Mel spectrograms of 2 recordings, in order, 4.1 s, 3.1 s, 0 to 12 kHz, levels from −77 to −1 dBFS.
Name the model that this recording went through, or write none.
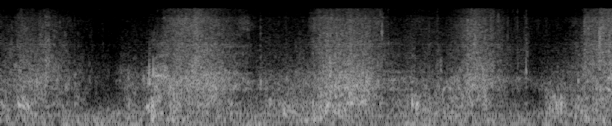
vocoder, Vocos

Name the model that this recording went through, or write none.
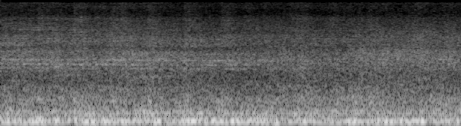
none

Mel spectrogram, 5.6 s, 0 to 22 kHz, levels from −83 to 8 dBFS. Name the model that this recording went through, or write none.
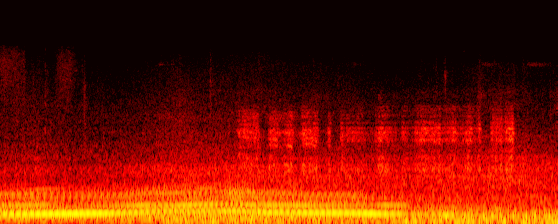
none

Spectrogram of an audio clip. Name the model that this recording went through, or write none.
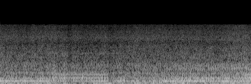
vocoder, BigVGAN v2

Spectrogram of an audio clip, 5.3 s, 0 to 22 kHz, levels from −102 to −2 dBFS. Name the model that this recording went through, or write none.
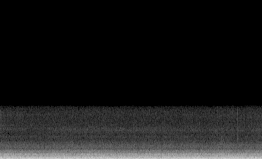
none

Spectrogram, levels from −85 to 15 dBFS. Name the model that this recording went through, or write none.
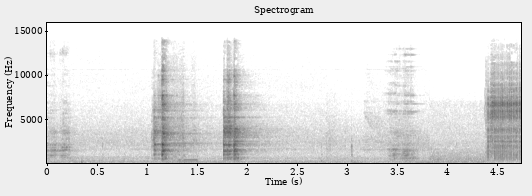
none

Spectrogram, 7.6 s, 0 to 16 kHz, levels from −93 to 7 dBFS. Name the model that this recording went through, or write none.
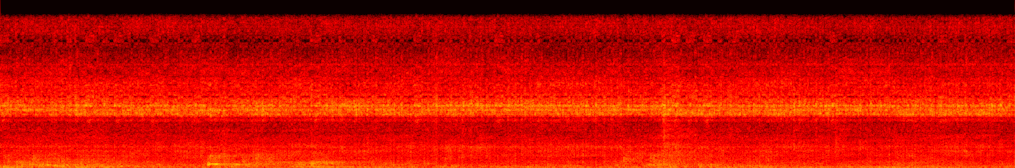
codec, SNAC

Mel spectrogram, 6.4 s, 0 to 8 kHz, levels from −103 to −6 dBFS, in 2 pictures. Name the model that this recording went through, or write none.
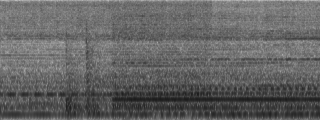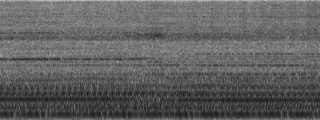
none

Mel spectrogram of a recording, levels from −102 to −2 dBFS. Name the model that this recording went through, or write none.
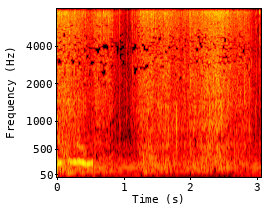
none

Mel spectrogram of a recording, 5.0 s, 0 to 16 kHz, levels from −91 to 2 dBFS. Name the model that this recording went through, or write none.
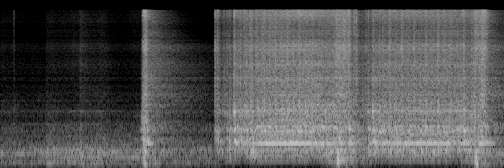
autoencoder, DAC-VAE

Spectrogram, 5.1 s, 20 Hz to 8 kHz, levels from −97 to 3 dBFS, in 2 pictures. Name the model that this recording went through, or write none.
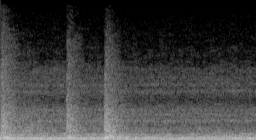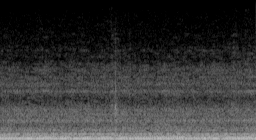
none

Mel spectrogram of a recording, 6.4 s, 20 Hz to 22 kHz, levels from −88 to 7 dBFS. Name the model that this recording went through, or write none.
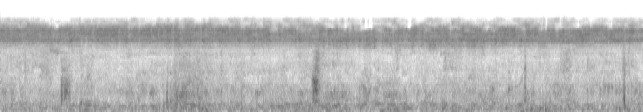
codec, HILCodec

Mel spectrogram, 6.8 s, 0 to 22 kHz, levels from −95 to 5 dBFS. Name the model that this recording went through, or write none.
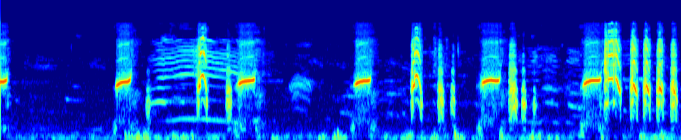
none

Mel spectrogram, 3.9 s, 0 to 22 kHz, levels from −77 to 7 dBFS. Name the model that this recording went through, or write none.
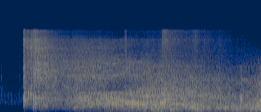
autoencoder, DAC-VAE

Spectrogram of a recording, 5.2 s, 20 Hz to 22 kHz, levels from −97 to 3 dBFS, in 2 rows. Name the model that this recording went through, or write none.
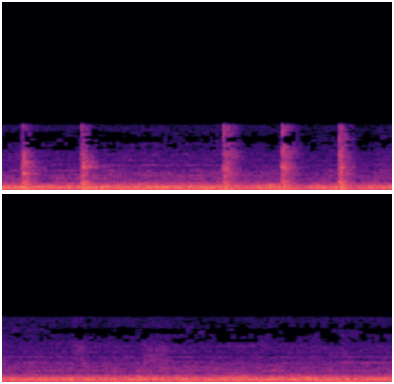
none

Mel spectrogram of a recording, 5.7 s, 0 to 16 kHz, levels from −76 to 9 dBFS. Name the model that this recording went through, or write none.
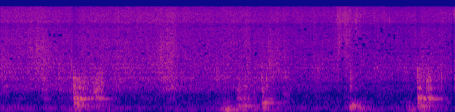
none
